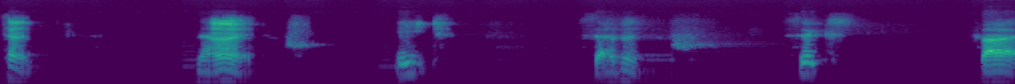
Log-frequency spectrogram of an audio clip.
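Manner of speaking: squeezed, strained voice. Leading a stretch, counting down the seconds for the listener, strained voice from neck stretch. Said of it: "If it sounds like my voice is weird, it's because I'm stretching out my neck muscles".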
